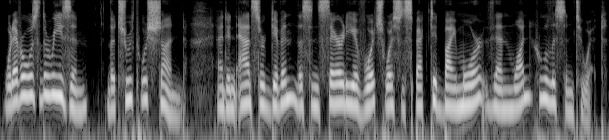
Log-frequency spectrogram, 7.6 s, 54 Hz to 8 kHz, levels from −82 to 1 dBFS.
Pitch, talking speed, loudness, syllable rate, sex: 190 Hz, 205 wpm, -19 LUFS, 5.7 syllables/s, female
